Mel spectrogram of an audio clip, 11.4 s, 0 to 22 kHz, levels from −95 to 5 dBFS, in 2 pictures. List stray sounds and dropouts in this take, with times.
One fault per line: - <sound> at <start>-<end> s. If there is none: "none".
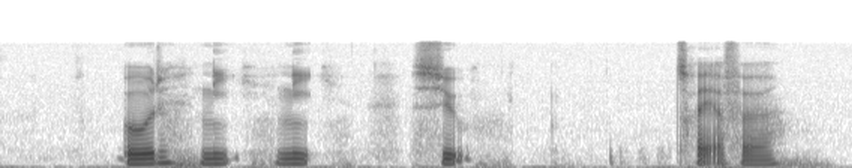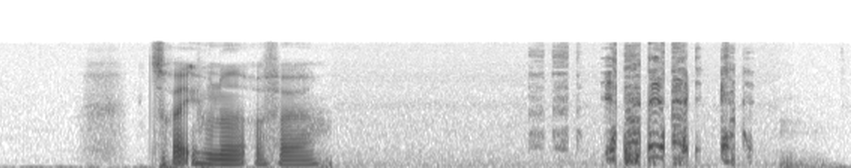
- cough at 9.2-10.7 s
